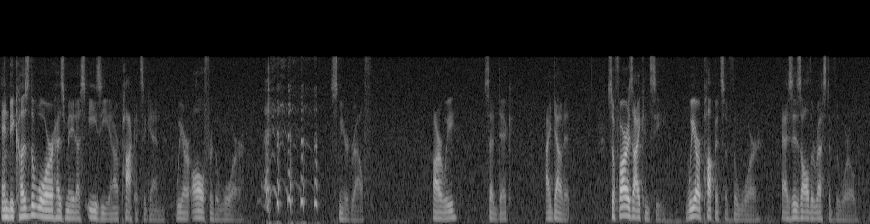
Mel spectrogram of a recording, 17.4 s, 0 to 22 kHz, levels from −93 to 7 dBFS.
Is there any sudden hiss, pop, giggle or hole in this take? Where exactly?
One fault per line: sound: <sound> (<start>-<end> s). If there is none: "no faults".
sound: laugh (5.1-6.4 s)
